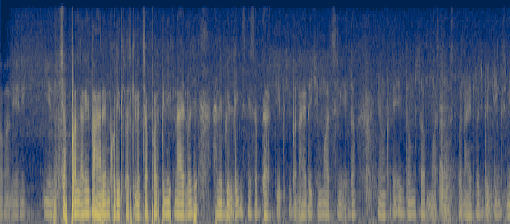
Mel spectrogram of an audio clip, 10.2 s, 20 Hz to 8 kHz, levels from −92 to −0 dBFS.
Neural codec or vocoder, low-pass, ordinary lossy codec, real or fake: vocoder, 22.05 kHz, 80 mel bands, Vocos; 7.2 kHz; none; fake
